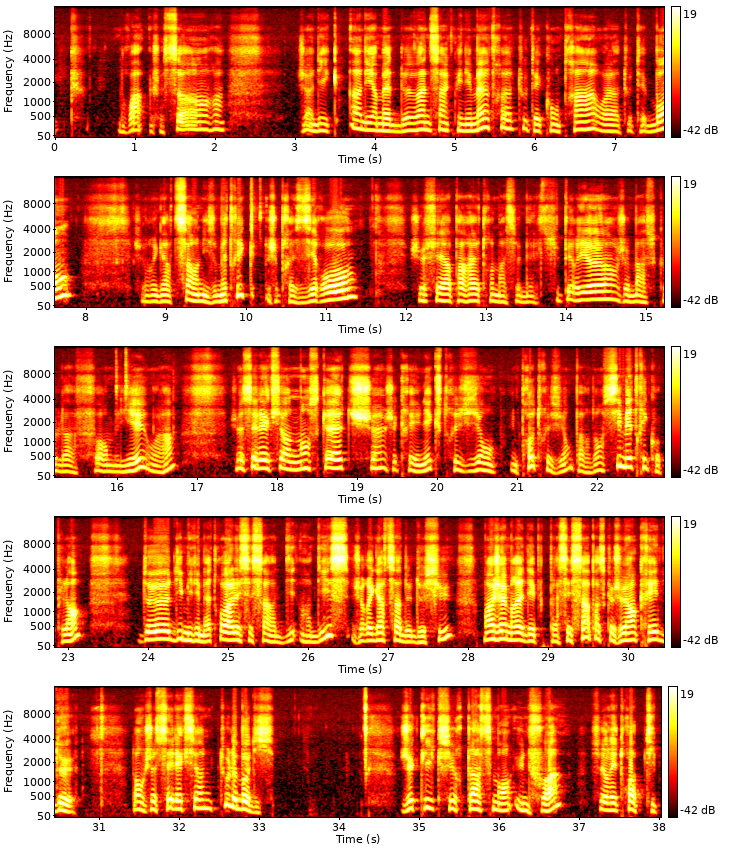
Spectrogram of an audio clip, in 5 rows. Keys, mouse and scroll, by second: 0.8 right click, 1.9 click, 3.5 click, 4.5 KP_2, 4.7 KP_5, 4.9 Return, 7.6 click, 8.4 scroll down 1, 10.0-11.0 typing, 10.9-11.7 right drag, 13.5 click, 13.6-14.4 typing, 15.6 click, 16.0 typing, 16.5-16.8 scroll up 1, 17.1 right click, 17.5-18.5 typing, 18.1 click, 19.5 click, 20.8-21.4 right drag, 22.3 click, 25.4 click, 26.9 KP_2, 27.6 right click, 32.4 click, 36.1 click, 37.8 click.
